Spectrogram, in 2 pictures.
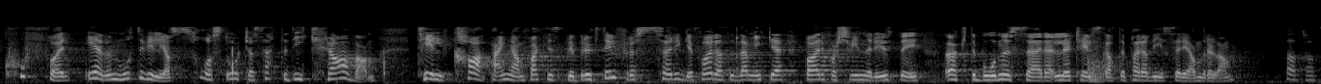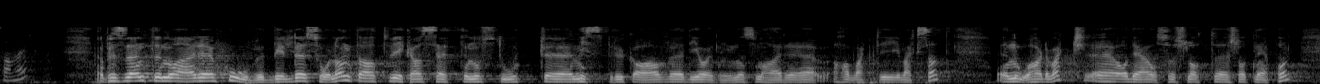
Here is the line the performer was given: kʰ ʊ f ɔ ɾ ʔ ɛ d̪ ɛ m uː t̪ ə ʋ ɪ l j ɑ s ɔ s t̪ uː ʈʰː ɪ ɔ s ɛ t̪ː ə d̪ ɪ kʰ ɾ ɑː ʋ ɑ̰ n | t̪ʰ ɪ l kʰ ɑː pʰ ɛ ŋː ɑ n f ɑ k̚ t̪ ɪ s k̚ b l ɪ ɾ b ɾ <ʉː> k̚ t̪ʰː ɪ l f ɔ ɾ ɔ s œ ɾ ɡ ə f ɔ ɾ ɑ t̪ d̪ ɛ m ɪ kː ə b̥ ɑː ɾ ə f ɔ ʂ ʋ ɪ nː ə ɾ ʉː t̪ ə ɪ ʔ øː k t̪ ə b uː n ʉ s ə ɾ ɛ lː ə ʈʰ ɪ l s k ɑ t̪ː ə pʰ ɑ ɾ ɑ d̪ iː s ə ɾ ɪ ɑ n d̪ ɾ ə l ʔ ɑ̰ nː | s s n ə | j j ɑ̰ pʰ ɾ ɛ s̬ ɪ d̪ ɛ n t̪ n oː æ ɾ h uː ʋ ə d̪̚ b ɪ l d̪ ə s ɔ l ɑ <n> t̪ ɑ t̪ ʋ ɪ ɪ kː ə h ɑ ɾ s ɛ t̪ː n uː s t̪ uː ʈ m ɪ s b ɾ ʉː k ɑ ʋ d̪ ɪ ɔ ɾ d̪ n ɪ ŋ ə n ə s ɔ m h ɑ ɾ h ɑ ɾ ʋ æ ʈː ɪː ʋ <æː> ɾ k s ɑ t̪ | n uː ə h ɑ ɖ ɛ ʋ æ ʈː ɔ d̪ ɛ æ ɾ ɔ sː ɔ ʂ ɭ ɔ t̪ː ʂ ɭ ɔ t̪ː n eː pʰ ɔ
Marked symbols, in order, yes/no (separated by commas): no, no, no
